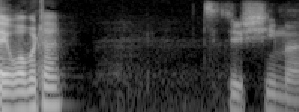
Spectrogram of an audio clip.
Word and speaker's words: Tsushima: Tsushima. Like Tsushima. The T and make the T and the S sound together, like Tsu.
